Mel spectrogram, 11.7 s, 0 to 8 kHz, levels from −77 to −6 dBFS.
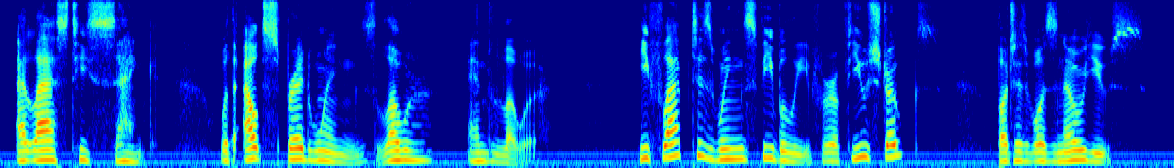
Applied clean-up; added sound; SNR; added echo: none; none; none; none.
